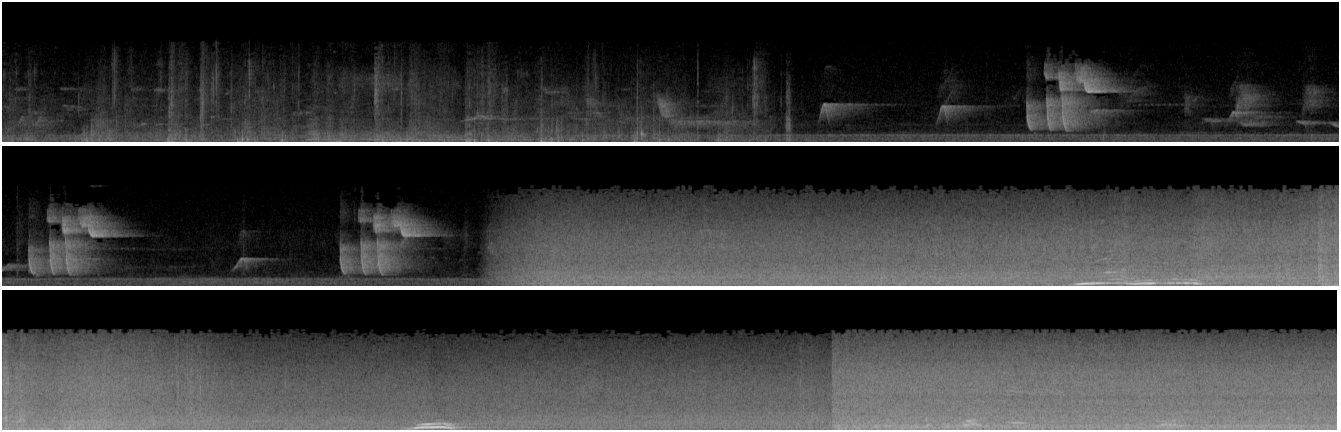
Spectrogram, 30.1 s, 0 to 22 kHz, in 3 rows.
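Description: Faint scattered clicks, then several high, falling bird whistles. From about 14 seconds in, the steady rush of water running down a rock slab into a pool, louder near the end as a waterfall. A few short, wavering calls rise over the water around 18 and 23 seconds.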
